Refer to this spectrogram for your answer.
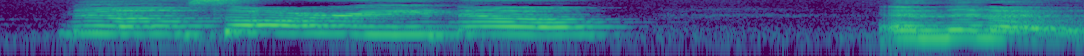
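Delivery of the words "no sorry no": high, frantic, nervous, anxious shouting. Describing what they would do if followed, the speaker acts out anxious shouting. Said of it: "very anxiously".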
